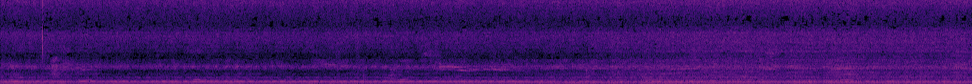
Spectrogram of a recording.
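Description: Constant droning roar with a rough, gravelly undertone that never lets up while the drum spins: worn drum bearings.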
